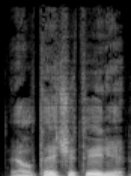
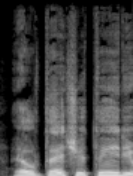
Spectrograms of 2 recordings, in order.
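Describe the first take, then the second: First: Radio call, clipped and loud; calling over radio. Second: Loud, higher radio call; shouting over radio. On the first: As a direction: call the callsign into the mic. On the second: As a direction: shout the callsign urgently. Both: A narrator's reading. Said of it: "вызывал радист".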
